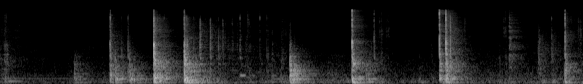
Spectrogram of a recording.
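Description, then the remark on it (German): A hammer falls from a person's hand and hits a hard surface with a dull thunk while a guitar is being smashed, among a series of irregular knocks and clattering impacts, fairly loud, with no talking. “Oh, jetzt ist der Hammer aus der Hand gefallen.”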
